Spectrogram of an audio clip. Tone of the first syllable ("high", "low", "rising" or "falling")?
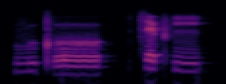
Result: high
